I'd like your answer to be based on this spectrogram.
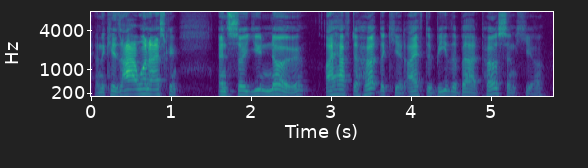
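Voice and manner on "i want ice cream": put-on high, loud toddler demand; mock child tantrum; whiny child. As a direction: yell it like a kid refusing bed. Kid demanding ice cream.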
